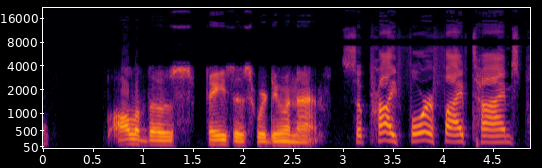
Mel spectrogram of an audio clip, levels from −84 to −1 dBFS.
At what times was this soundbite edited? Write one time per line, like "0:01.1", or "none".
0:02.9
